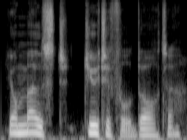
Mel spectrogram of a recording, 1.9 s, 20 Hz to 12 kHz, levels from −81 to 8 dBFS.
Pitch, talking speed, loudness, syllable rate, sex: 125 Hz, 130 wpm, -17 LUFS, 4.4 syllables/s, male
